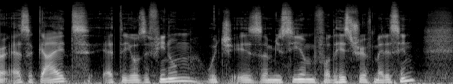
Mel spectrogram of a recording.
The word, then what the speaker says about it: Josephinum: The Josephinum Museum. Something like that. We should find out what that is. Hello, I'm working here as a guide at the Josephinum, which is a museum for the history of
